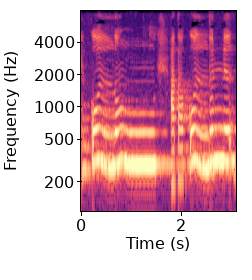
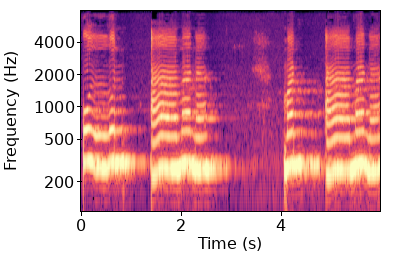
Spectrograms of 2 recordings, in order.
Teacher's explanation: ketika nun sukun atau tanwin bertemu dengan hamzah, bacanya harus jelas. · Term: idhar halqi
